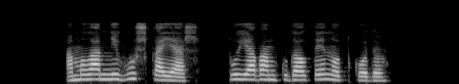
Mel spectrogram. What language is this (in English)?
Mari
